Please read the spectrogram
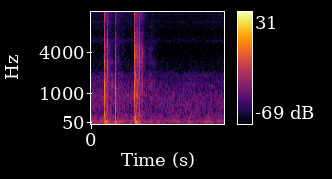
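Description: A man pounding his chest three times: three quick thumps within about half a second, the middle one quieter.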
